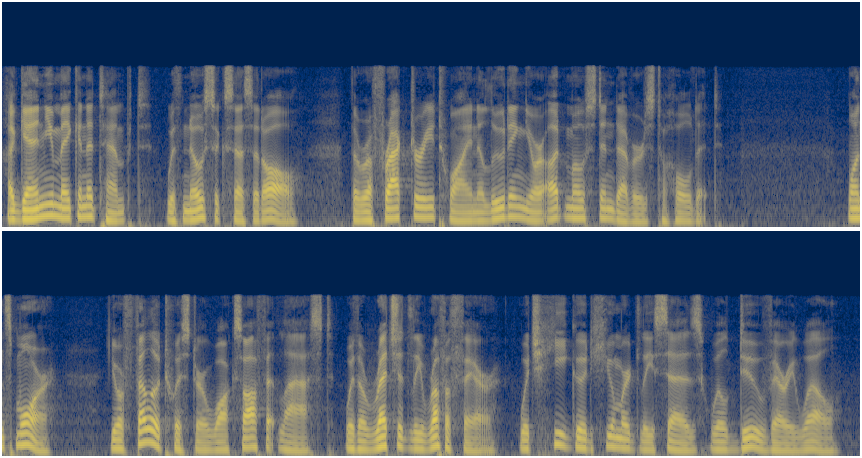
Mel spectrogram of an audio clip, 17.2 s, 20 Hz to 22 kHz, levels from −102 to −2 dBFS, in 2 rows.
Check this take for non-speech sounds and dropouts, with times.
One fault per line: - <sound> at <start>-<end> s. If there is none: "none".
none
